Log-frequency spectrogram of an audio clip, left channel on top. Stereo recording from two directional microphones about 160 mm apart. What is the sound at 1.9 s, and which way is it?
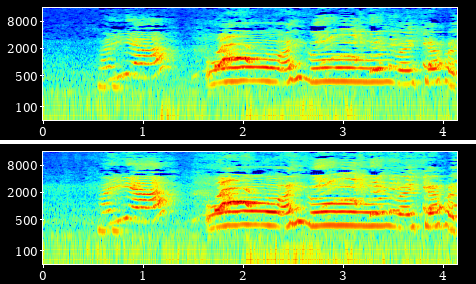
Speech, 45° right (ahead or behind).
